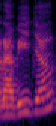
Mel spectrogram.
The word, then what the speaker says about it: maravilla: maravilla, wonderful, rhymes with Sevilla.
